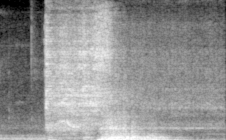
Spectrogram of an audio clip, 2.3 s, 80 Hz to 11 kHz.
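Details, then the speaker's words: 2003 Yukon 5.3 L LS engine on stand for 1994 C1500 swap, fuel pump primed by jumper: starter whirs, engine catches and roars briefly on all eight then dies; won't stay running, cause not yet found. "that sounded like it's firing on all eight right there [Music] that sounds nasty good it won't stay running"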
